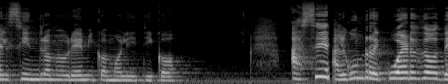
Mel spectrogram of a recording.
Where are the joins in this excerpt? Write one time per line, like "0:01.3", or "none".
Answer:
0:03.3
